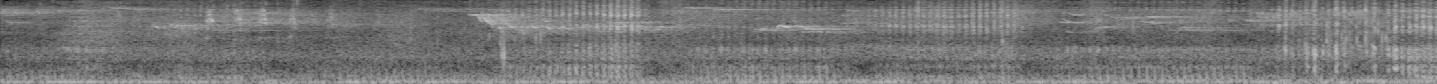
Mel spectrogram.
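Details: Hungry female tuxedo cat, waiting on a forest road after rain, purrs loudly in greeting: a steady, deep, rumbling purr running without break through the whole stretch, with faint bird chirps above and a few soft human words.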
